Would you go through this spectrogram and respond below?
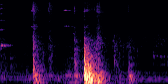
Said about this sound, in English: Okay, let me just shut the door. Wait a second, I just shut the door.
